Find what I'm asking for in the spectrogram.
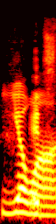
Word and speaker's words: Ioan: Well, it's spelled I-O-A-N. – Which I thought would be A-N or something. – And then G-R-U-F-F-E-D. – Griffith. It's actually Griffin. – Yes. – It's Welsh. Johan.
